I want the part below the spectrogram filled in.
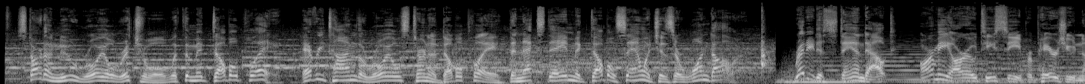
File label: Commercial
